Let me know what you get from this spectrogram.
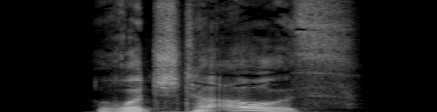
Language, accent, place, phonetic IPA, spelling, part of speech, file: German, Germany, Berlin, [ˌʁʊt͡ʃtə ˈaʊ̯s], rutschte aus, verb, De-rutschte aus.ogg
- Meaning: inflection of ausrutschen: 1. first/third-person singular preterite 2. first/third-person singular subjunctive II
